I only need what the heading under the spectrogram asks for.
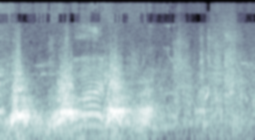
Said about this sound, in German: Haut ab, ihr dämlichen Köter!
